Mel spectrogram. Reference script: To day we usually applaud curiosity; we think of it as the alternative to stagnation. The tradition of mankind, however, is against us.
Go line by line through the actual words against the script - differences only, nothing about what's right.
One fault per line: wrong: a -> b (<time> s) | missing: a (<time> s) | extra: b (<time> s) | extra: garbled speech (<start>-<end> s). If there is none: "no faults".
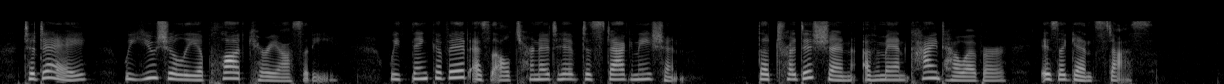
no faults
